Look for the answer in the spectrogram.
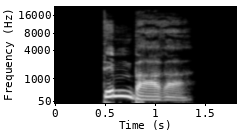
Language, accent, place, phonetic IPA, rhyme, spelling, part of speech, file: German, Germany, Berlin, [ˈdɪmbaːʁɐ], -ɪmbaːʁɐ, dimmbarer, adjective, De-dimmbarer.ogg
- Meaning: inflection of dimmbar: 1. strong/mixed nominative masculine singular 2. strong genitive/dative feminine singular 3. strong genitive plural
